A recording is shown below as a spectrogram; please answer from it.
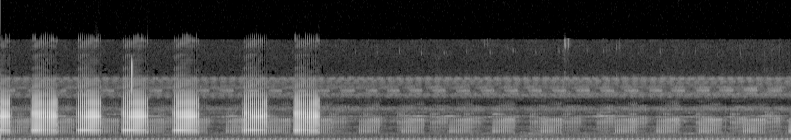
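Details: Small frog calling on a quiet night, six loud, short croaks spaced about half a second apart in the first four seconds, then softer calls repeating steadily, over a constant low hum.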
